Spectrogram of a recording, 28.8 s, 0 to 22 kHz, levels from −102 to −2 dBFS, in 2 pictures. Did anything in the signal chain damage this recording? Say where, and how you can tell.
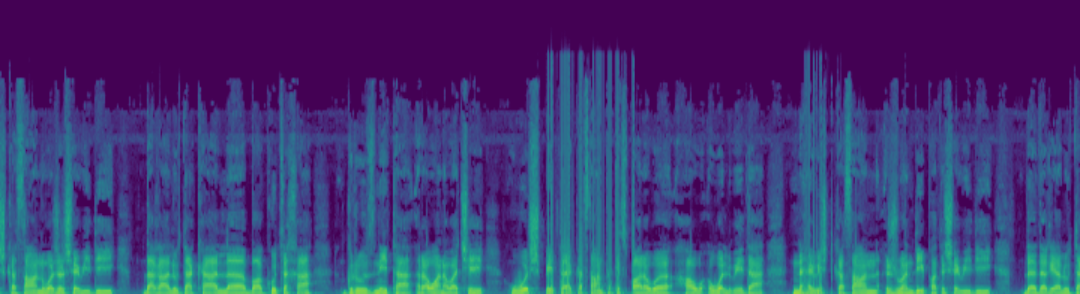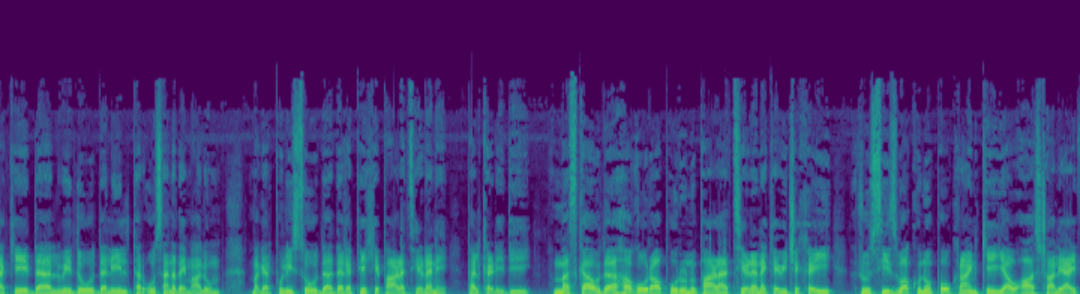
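Yes: processor overload crackle at 7.17–8.45 s and 10.73–11.08 s. At the driver/buffer stage, short buffers of a few milliseconds missed their deadlines, leaving rapid silent gaps heard as gritty crackle.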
